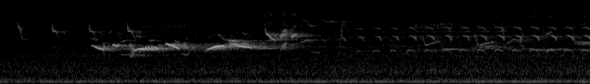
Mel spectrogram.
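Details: A migrant Eurasian wryneck sings in spring from a bush, with a second wryneck singing just behind. It gives a run of nasal, ringing notes repeated quickly over about two seconds, with thin high chirps from other small birds around.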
